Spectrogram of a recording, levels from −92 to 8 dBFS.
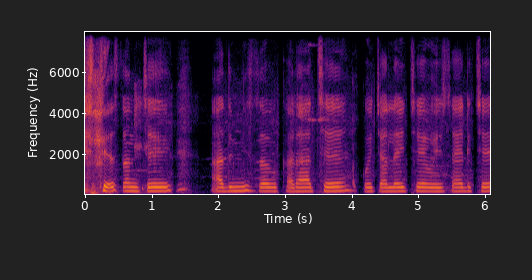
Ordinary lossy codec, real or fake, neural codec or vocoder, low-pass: none; real; none; none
